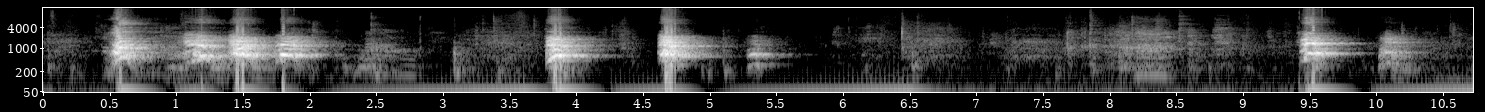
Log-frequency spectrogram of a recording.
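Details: Three-year-old Bedlington terrier barking to set straight a four-month-old Scottish Deerhound puppy playing with his toys: a quick run of four sharp barks, two more spaced barks, a short yip, then one final bark after a pause.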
